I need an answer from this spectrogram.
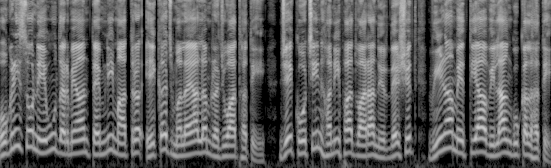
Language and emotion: Gujarati, neutral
